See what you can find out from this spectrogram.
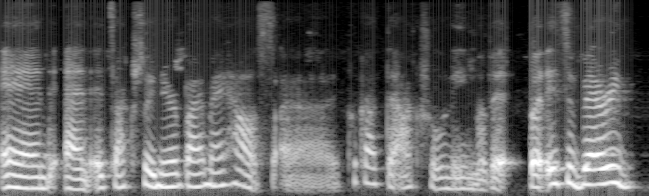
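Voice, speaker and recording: A woman's voice: mid-range voice, sing-song, a little fast, gravelly, slightly rough, highs cut off. A woman, speaking effusively and emphatically as a filmmaker in a casual interview. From New Jersey, United States. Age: 30s. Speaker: filmmaker and dancer being interviewed.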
